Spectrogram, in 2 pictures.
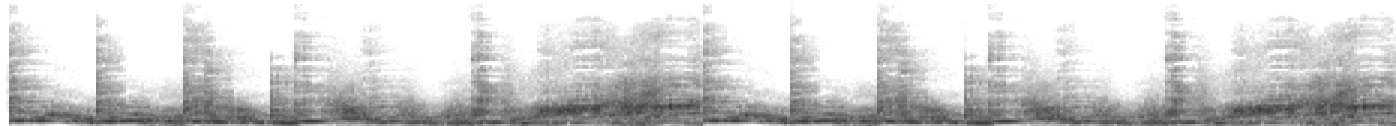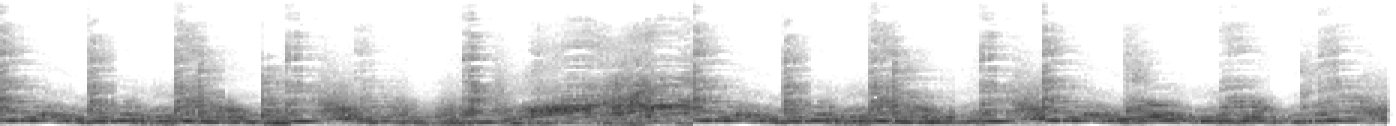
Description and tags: Getting rid of it
pad, synth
